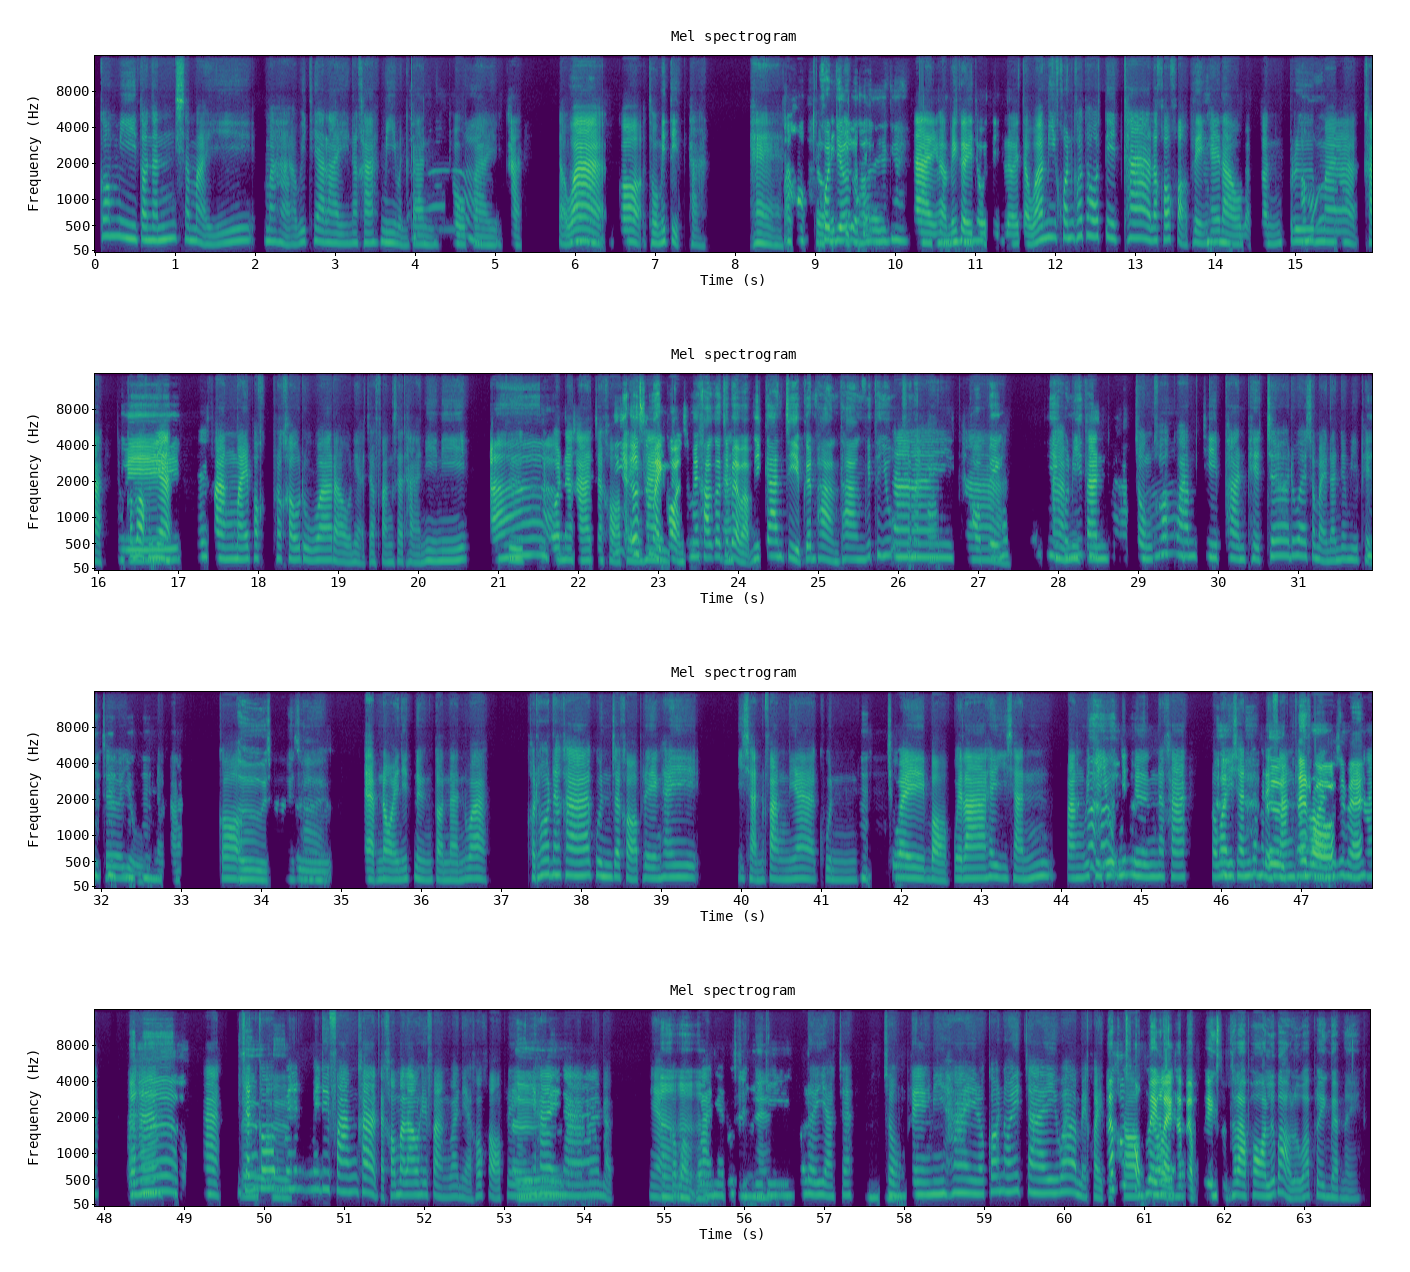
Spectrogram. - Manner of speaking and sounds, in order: distorted speech; laughing while speaking: "อ๋อ"; mechanical hum; chuckle; other background noise
- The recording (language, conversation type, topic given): Thai, podcast, เพลงโปรดตอนเด็กของคุณคือเพลงอะไร เล่าให้ฟังหน่อยได้ไหม?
